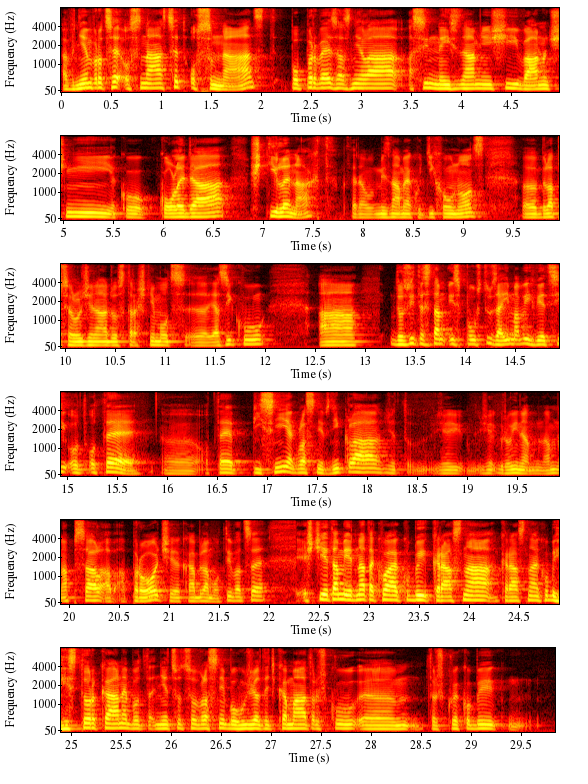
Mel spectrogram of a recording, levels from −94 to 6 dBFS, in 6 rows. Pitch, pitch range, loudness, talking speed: 135 Hz, 120-150 Hz, -19 LUFS, 160 wpm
